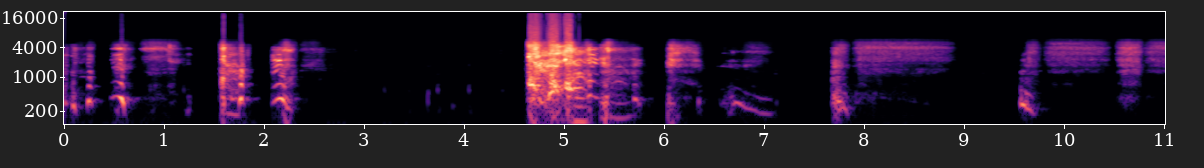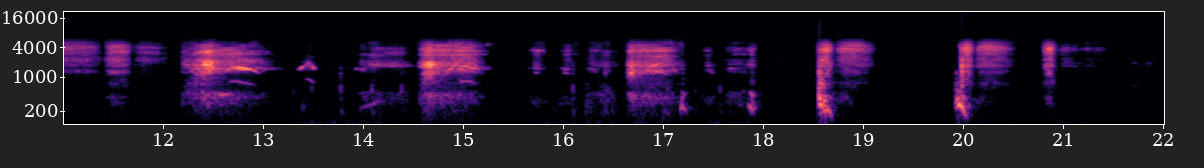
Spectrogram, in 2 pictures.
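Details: Repeated harsh coughing bursts with gagging and retching, airway giving way; person described as dying.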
